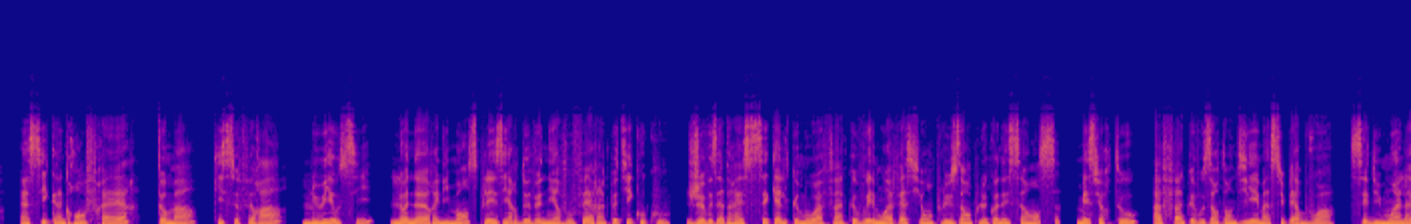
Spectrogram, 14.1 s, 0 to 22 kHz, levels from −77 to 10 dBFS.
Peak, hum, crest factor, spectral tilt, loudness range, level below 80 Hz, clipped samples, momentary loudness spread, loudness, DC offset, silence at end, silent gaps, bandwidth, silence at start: -10 dBFS; none; 12 dB; -5 dB/octave; 1 LU; -64 dBFS; under 0.1%; 6 LU; -22 LUFS; under 0.1%; 0 s; none; 11.5 kHz; 0.2 s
